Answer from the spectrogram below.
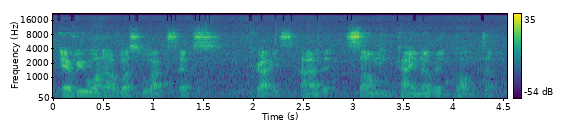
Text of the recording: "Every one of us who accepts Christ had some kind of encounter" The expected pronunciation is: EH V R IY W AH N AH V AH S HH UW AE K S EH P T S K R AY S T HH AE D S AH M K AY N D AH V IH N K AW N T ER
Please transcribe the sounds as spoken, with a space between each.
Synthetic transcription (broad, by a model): EH V R IY W AH N AH V AH S HH UW AE K S EH P T S K R AY S T HH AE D S AH M K AY N D AH V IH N K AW N T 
